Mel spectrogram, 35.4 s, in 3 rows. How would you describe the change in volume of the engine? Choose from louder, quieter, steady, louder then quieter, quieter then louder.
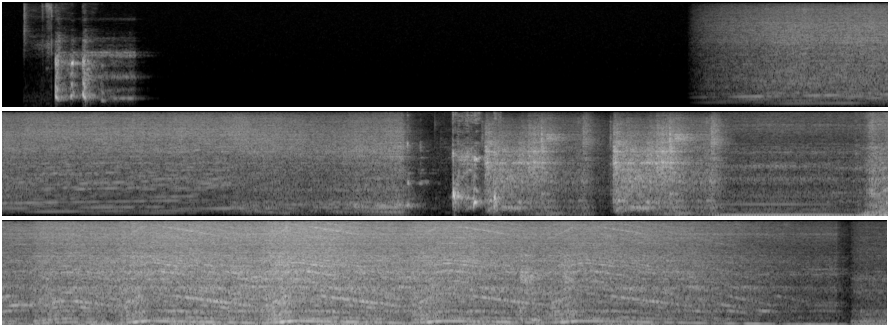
louder then quieter.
